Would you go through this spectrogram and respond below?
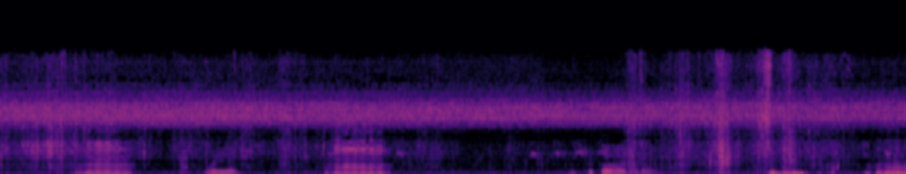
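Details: Goat bleating on a farm during a first-time birthing, several wavering bleats near one and four seconds with a harmonic stack, a lower call near two seconds, and a steady high hiss throughout.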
